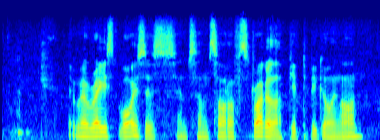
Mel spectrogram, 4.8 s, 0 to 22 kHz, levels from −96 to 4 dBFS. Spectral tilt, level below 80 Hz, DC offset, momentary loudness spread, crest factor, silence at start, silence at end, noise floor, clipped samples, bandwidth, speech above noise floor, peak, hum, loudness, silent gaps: -4.5 dB/octave; -68 dBFS; under 0.1%; 15 LU; 22 dB; 0.2 s; 0.25 s; -62 dBFS; under 0.1%; 13.5 kHz; 27 dB; -14 dBFS; none; -34 LUFS; none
